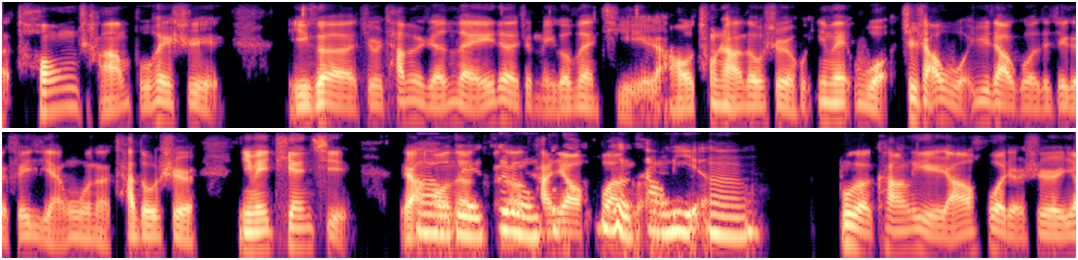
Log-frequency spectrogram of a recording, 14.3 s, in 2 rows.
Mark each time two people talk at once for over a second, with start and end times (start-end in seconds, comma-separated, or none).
9.9-11.6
